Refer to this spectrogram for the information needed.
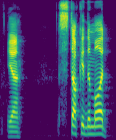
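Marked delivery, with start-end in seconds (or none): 1.1-2.0 terrible put-on Irish accent, pitched up. Quoting a phrase while discussing a game: terrible Conor McGregor Irish accent. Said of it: "A terrible fucking Irish accent".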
